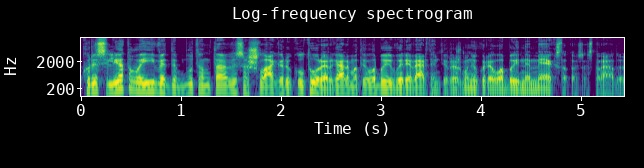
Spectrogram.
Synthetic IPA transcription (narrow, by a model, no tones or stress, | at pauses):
kʊɾʲɪslʲiɛt̪ʊʋɐiːʋʲɛd̪ʲɪbuːt̪ʲɛnt̪t̪ɑːʋʲɪsɐʃlˠɑːɡʲɛɾʲʊːkʊlˠt̪uːɾɐɪɾɡɑːlʲɪmɐt̪ɐɪlˠɐbɐɪiʋɐɪɾʲɛɪʋʲɛt̪ʲɪnʲt̪ʲiːɾɐʒmoːnʲuːkʊɾʲiɛlˠɐbɐɪnʲɛmʲeːkst̪ɐto̰ːsʲɛ̰st̪ɾɑ̰ːd̪o̰s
